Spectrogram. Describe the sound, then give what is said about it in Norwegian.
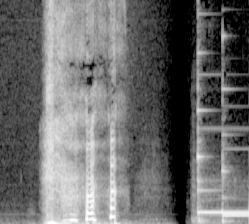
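A two-note ding-dong doorbell chime rings out clearly after a short pause, following a few brief, rough bursts of noise at the start. “Ikke løp til døra. Det ringte ikke på.”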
